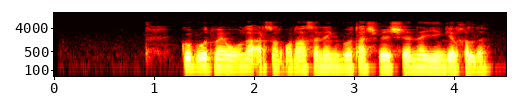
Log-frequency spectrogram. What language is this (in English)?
Uzbek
